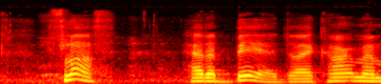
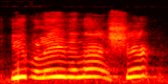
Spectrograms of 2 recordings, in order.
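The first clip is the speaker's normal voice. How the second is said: furious grinning challenge. Acted. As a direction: throw the accusation at him. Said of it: "grinning at me furiously".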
